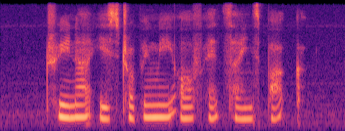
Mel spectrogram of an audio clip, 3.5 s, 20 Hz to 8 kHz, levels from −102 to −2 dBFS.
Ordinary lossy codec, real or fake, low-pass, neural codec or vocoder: none; real; 7.2 kHz; none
